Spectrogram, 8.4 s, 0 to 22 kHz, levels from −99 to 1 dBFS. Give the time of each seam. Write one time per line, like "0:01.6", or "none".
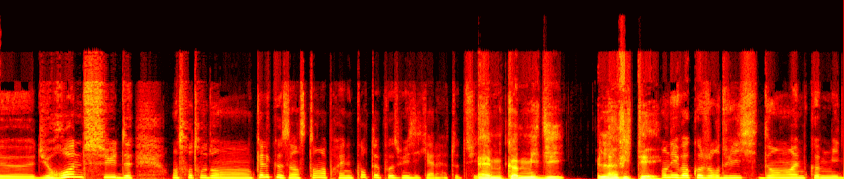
none

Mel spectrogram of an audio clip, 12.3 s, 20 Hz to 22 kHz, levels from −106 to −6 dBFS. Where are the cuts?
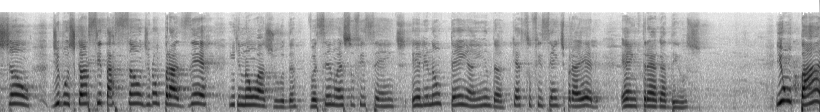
0:01.3
0:02.3
0:03.5
0:04.6
0:07.6

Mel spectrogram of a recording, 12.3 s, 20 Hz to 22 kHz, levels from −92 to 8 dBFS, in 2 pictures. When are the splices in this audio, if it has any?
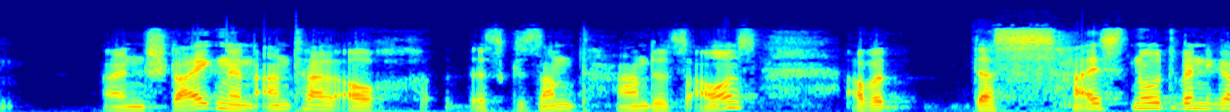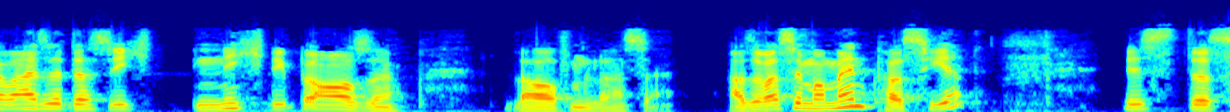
0:05.6
0:07.1
0:07.5
0:10.5

